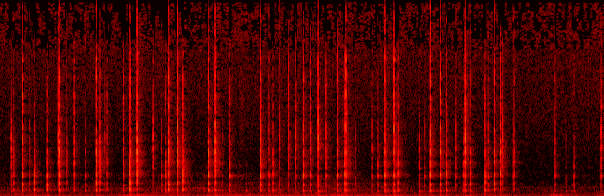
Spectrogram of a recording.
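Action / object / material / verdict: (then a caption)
tap / small round metal tin / metal / none. Long acrylic nails tap and lightly scratch the flat top of a small, round, brushed-silver metal tin or puck resting on a white cloth. Quick, bright clicks with almost no ring come in an uneven run over a steady low hum.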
